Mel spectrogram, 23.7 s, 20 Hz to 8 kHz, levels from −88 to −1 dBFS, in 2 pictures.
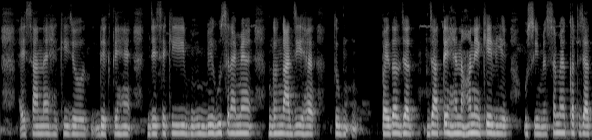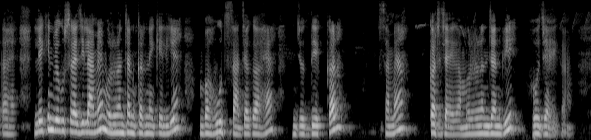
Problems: background sounds at intervals, background conversations at intervals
